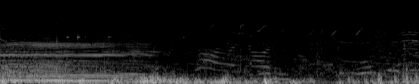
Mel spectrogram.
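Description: A dromedary camel's long, low call at a steady pitch, ending about a second and a half in, followed by fainter, wavering voices.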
